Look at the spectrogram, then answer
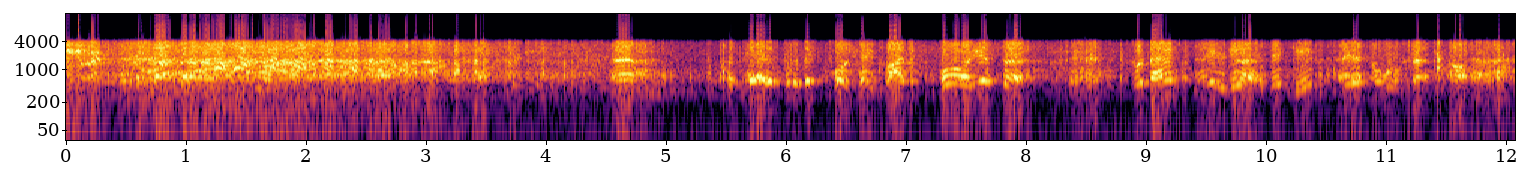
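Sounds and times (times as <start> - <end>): voices talking on television: 0.0 - 12.0.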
